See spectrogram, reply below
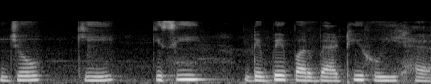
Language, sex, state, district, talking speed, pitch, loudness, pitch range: Hindi, female, Chhattisgarh, Bilaspur, 125 wpm, 195 Hz, -17 LUFS, 180-210 Hz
